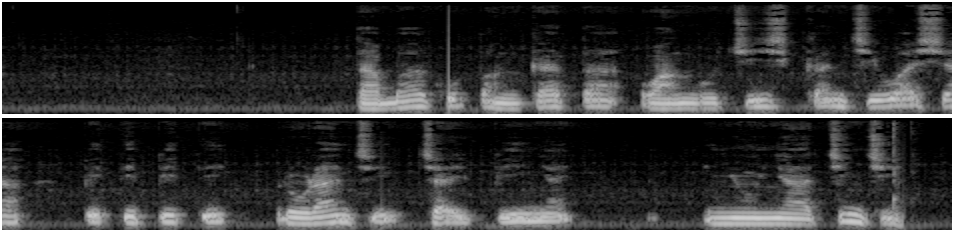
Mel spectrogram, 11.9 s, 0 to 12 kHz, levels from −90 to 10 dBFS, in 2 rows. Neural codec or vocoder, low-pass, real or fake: none; 10.8 kHz; real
